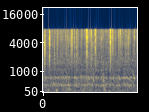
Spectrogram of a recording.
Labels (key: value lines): label: anthrophony, mechanical
recorder: SoundTrap 300

label: biophony
recorder: SoundTrap 300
